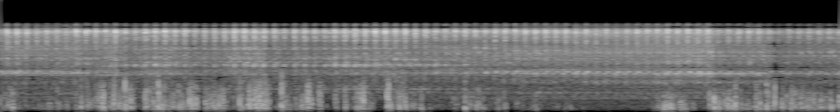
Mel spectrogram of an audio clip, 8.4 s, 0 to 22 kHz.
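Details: Ford Focus 2, 1.6 petrol (115 hp), cold start at +6 °C, quieter once warm: a hard, rapid metallic knock on every firing stroke after a spark-plug ceramic fragment fell into the cylinder and damaged the block; oil consumption, needs overhaul.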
